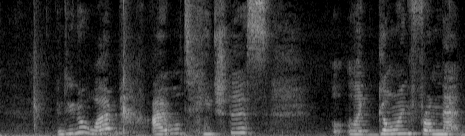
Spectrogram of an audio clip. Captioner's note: person claps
